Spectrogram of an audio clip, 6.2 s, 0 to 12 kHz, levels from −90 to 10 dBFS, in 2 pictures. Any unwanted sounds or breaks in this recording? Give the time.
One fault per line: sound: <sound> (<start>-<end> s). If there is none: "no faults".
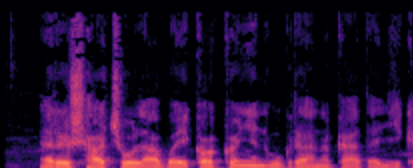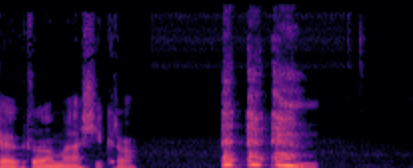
sound: throat clearing (4.7-5.5 s)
